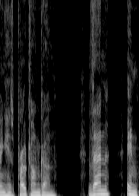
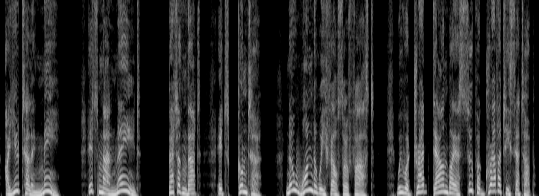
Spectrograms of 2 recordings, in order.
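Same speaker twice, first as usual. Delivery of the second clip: higher, rushed worried talk; agitated Click; 7 semitones higher than usual. Acted. Photographer explaining the trap, higher and agitated. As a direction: pile the words on in growing alarm.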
